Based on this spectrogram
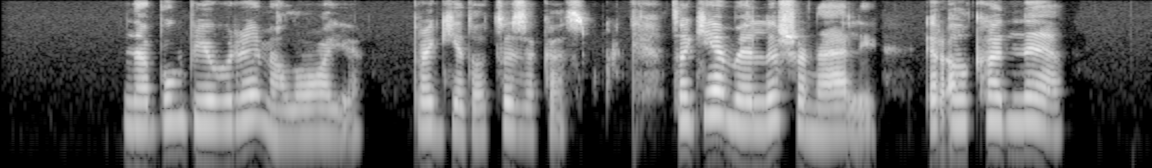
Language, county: Lithuanian, Klaipėda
